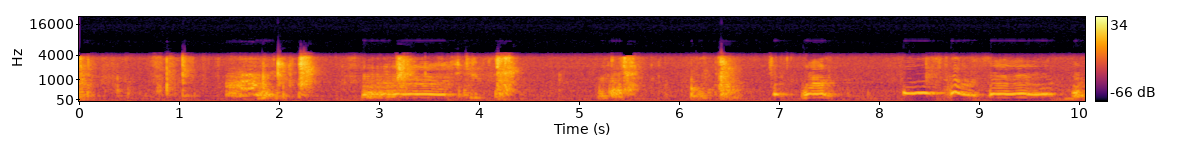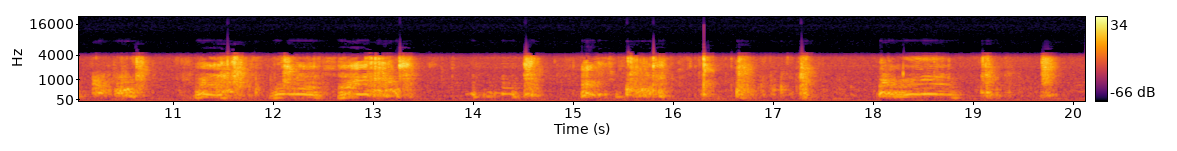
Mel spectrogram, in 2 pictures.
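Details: Whippet Maisey pesters her sister Poppy to play, giving low, droning growls and whimpers in short bursts of a second or two, some drawn out with a steady hum, with a person's voice now and then between them.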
